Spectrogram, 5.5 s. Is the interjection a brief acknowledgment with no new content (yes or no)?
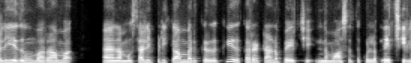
no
